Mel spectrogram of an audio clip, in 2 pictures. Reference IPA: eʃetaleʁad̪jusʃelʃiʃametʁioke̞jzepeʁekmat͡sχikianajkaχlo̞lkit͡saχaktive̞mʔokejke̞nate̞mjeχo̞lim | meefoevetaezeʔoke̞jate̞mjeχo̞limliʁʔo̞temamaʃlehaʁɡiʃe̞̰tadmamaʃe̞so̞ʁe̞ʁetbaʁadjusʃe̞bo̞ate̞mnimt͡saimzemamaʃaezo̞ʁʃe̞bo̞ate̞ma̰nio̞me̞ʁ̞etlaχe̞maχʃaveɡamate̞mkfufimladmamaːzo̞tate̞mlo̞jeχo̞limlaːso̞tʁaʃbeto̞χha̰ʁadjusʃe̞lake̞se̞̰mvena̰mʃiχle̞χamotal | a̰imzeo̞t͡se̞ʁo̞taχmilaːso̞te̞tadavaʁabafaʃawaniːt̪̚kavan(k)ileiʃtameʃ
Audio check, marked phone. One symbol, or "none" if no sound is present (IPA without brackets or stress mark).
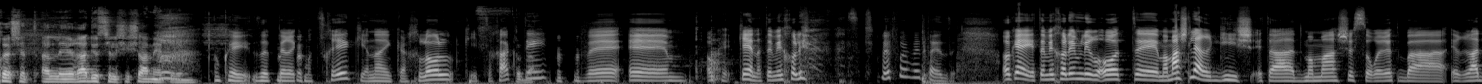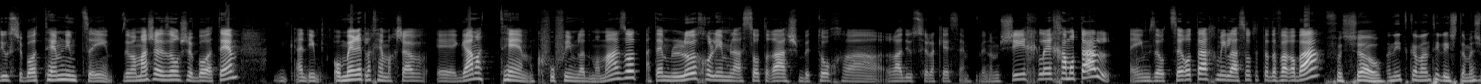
t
